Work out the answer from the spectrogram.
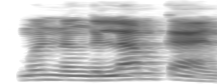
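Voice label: "menenggelamkan", Malay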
